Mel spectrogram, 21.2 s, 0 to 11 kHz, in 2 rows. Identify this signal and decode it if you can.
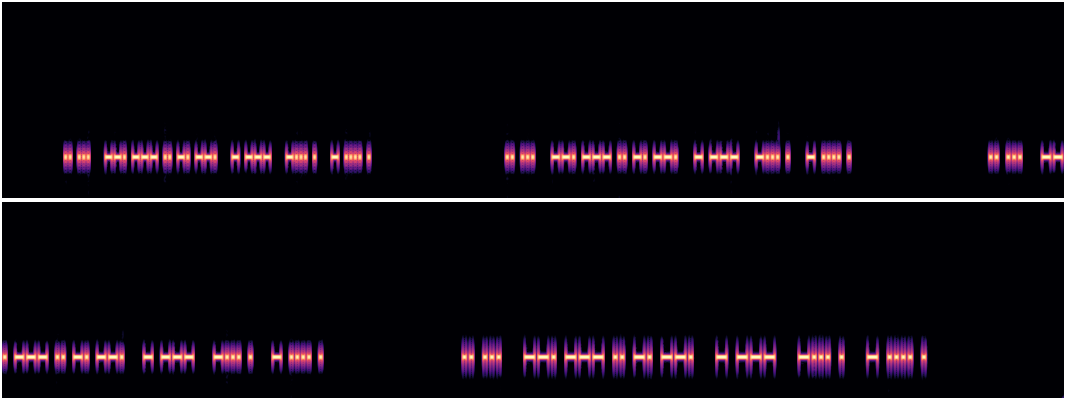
Morse code, heard as a keyed tone, about 46 wpm, 700 Hz. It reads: IS GOING TO BE THE IS GOING TO BE THE IS GOING TO BE THE IS GOING TO BE THE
